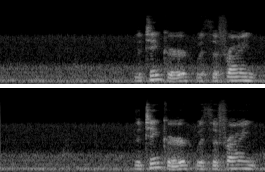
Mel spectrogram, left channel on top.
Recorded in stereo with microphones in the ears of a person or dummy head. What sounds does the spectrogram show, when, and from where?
1.3 s a man speaking: 20° right (ahead or behind), 0.6 m; by 2.6 s 5° right (ahead or behind), 1.1 m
